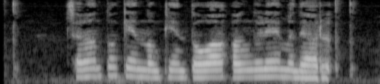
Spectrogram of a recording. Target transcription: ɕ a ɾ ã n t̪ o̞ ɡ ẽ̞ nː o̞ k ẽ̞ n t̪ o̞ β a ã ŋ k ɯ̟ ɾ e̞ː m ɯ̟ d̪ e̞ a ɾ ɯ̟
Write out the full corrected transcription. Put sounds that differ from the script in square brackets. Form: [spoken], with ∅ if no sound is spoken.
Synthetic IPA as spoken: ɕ a ɾ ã n t̪ o̞ [k] ẽ̞ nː o̞ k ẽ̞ n t̪ o̞ β a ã ŋ [ɡ] ɯ̟ ɾ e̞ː m ɯ̟ d̪ e̞ a ɾ ɯ̟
